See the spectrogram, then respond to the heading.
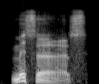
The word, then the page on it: Messieurs: British English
